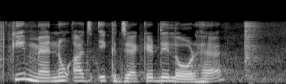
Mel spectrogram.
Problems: background sounds at intervals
